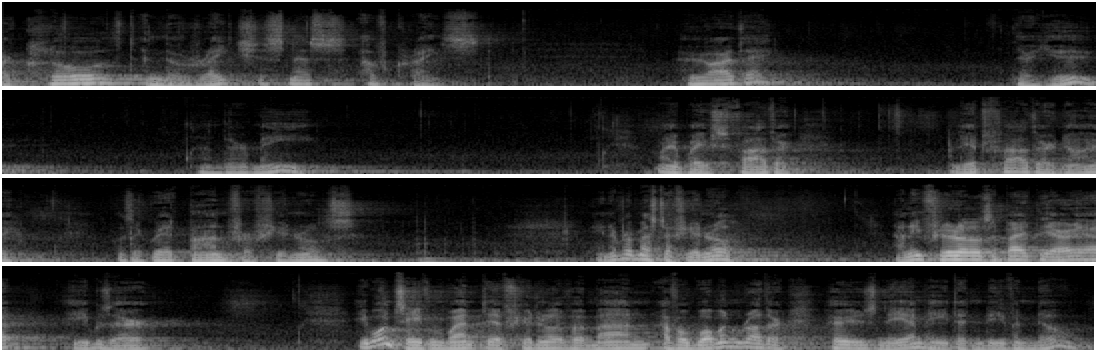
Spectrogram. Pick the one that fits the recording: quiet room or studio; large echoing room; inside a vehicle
large echoing room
